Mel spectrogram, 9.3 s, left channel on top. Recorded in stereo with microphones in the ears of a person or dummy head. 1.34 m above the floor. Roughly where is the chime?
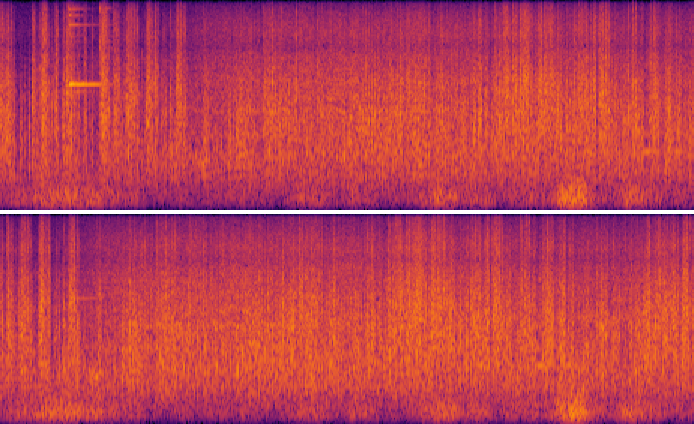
Left.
